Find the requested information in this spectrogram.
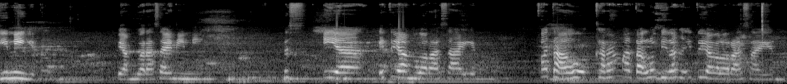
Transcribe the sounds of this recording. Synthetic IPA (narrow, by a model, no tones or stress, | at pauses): ɡiniɡit̪u | jaŋloɾasaɪnini | t̪ɾʊsijait̪ujaŋloɾasaɪn | ɔt̪aukaɾaŋmat̪alobilaŋit̪ujaŋloɾasaɪn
